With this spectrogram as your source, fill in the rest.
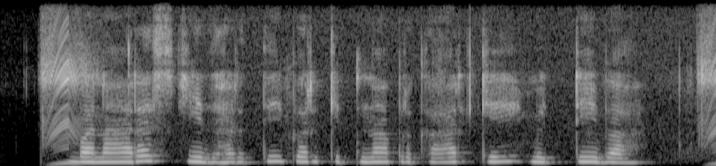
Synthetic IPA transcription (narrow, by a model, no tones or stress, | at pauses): bɐnaːɾəskid̪ʱɐɾt̪ipɐɾkɪt̪napɾɐkaːɾkemɪʈːibaː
